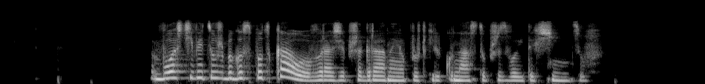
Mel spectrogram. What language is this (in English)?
Polish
